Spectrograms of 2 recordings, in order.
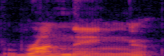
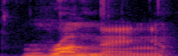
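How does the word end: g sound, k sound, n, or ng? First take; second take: g sound; ng. First: It ends in ng plus a g sound. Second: It ends in a plain ng sound. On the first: "we add a g" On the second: "The standard one is ng"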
